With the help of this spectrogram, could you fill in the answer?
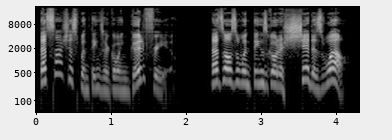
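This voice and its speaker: A woman's voice: sits high, animated, fairly quick, sharp tone, dry recording, studio quality. A woman playing a tough, no-nonsense gang member in an audio drama, blunt, exasperated and scolding.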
